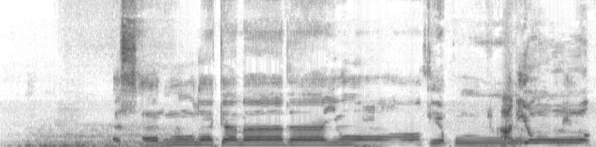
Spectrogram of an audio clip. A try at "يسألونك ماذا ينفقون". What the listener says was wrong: ما رحت على المخرج. الفاء ما راحت على الفاء.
